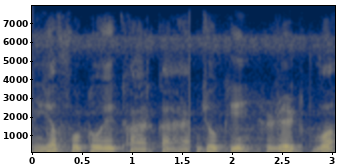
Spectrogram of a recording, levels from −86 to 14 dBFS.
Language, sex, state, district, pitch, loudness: Hindi, male, Maharashtra, Dhule, 105 Hz, -26 LUFS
